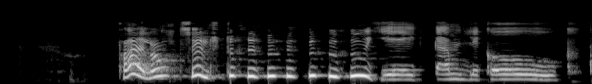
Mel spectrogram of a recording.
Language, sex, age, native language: Icelandic, male, 9, Icelandic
